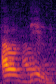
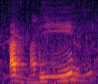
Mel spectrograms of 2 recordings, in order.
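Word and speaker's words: الدين: Berarti nanti bacanya kita membaca dengan bacaan yang benar, bukan baca al-din, tapi ad-din. L-nya hilang. Ad-din.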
